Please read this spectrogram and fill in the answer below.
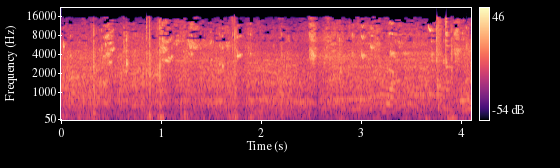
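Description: Basketball being dribbled on a hardwood court, a few short thuds, with sneakers squeaking and the arena crowd murmuring behind.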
